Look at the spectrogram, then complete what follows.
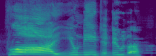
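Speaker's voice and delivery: very high, very loud, drawn-out voice. Speaker showing what the modern Bentley sounds like: modern Bentley impression. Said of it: "His modern Bentley is more along the lines of this".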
